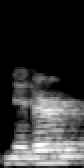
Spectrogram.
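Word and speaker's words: Knuetter: we bring on Ted Knitter as a alternate on the planning board. Do I have a motion sure, I'm gonna have to get the spelling, I think it's K-N-U-E-T-T-E-R. Pronounce knitter.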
